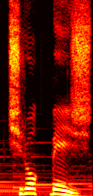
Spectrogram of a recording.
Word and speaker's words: Çîrokbêj: İşte bu noktada karşımıza Chirok Bej çıkıyor. Telaffuzu Chirok bej.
